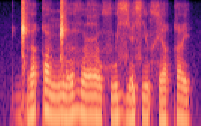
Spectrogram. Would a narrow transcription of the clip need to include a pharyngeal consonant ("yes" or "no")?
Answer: yes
